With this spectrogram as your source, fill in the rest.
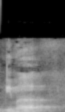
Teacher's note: فَأَخَذَتْهُمْ صَاعِقَةُ الْعَذَابِ الْهُونِ بِمَا با کو جلدی سے پڑھنا ہے، ما الف مدہ ہے، 2 حرکات لمبا ہے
